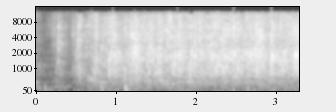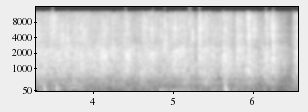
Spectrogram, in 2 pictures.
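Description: An audience claps loudly and steadily, a dense wash of many hands filling the whole stretch without pause, with a faint murmur of voices underneath.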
